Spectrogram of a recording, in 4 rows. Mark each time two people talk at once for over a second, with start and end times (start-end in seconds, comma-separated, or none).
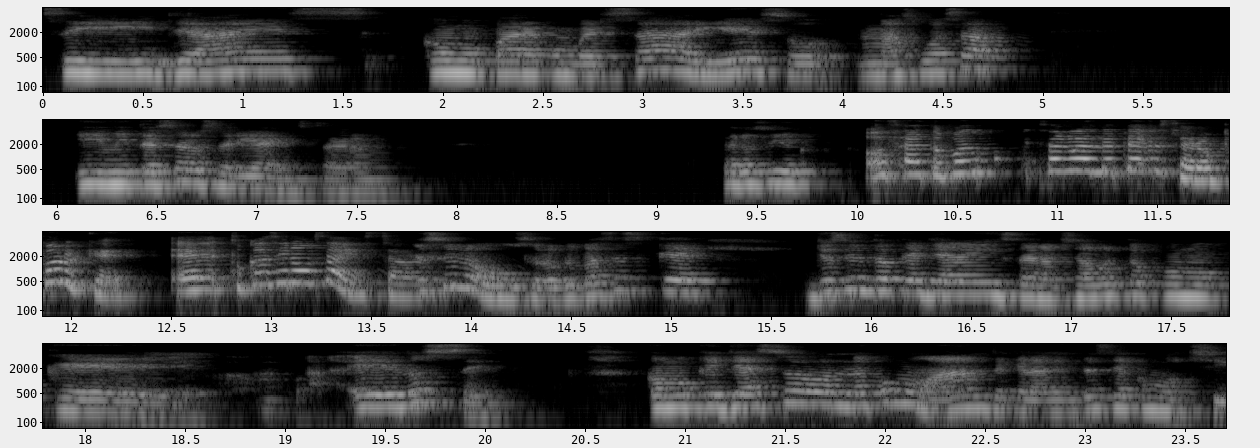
none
